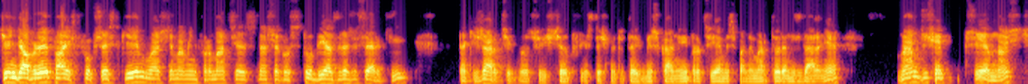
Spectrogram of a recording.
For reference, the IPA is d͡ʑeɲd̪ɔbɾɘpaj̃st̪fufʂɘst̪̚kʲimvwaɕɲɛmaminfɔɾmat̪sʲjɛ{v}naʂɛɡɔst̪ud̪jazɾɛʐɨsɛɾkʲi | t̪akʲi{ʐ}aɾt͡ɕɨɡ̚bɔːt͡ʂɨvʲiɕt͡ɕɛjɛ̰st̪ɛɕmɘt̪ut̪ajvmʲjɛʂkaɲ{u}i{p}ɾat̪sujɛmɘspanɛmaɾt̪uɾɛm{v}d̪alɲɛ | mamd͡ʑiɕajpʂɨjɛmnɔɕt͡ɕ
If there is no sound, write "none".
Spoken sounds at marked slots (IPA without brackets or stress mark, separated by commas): z, ʐ, u, p, z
